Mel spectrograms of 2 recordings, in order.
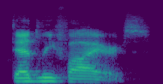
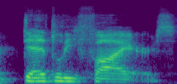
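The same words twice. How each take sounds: First: It is said flatly, without emotion. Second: It is said with strong emotional emphasis. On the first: The danger does not come across. The speaker calls it wrong. "he says deadly with no emotions voice" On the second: The danger comes across. The speaker calls it right. "If I say something's deadly, it's got to be deadly"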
